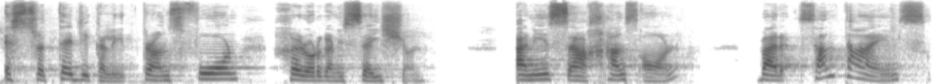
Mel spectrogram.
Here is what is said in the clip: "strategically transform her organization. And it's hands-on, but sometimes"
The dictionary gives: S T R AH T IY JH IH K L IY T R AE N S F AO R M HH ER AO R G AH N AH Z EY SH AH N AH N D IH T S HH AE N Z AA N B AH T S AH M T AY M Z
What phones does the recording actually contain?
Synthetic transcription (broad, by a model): S T R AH T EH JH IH K L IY T R AE N S F AO R M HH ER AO R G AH N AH S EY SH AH N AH N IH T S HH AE N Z AA N B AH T S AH M T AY M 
